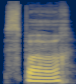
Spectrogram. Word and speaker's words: sport: fergus the french word spur sounds super similar to the english word sport but we don't pronounce the t at the end and we use that french e sound again let's try practicing repeat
